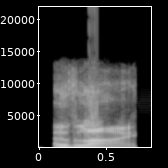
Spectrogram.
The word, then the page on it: overlie: British English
